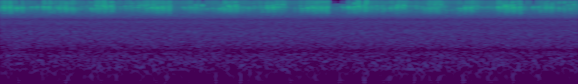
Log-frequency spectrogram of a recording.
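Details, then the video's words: Evening crickets sounding at sunset: piercing, very high trills in rapid repeated bursts, several callers overlapping into a continuous pulsing chorus, quiet otherwise. "Calm, beautiful sunset sky with crickets chirping sound"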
